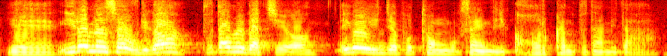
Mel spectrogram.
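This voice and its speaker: A male pastor delivers a sermon with a high, very animated voice that swings widely in pitch. He talks conversationally and emphatically, throws in rhetorical questions and often fills in with "예". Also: a little fast.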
